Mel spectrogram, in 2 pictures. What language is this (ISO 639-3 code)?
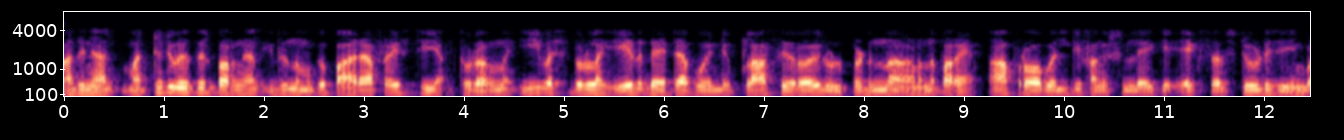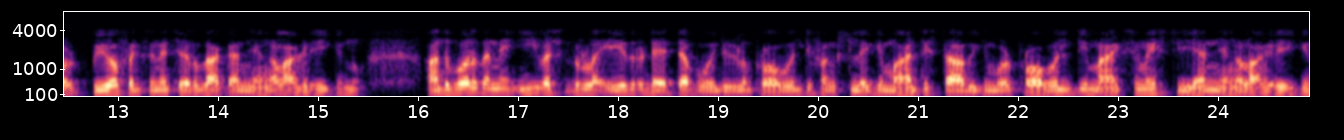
mal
